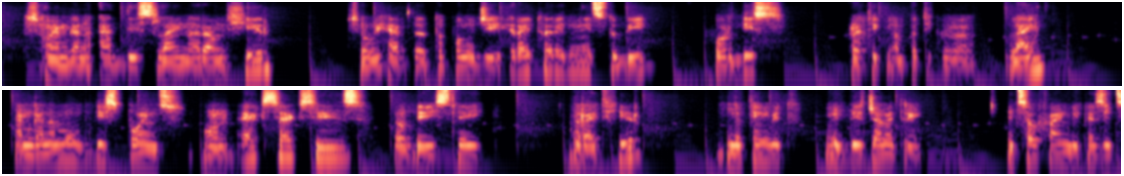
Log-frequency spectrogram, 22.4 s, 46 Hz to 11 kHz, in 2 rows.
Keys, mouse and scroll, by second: 0.4 click, 1.6 click, 2.6 g, 2.9 g, 5.8-6.3 drag, 6.8 g, 6.9 g, 8.0 click, 8.5 g, 8.6 g, 10.3-10.8 drag, 10.9 shift+click, 11.7 g, 12.0 y, 12.9 x, 15.1 click, 15.7-16.2 shift+middle drag, 16.4 scroll up 1, 18.0 ctrl+t, 18.0 ctrl+r, 22.2 shift+middle click.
